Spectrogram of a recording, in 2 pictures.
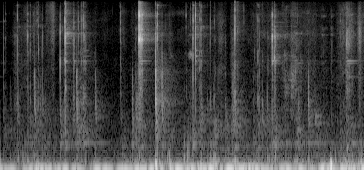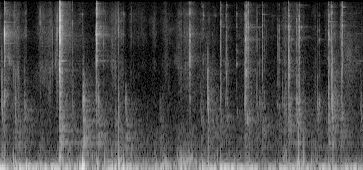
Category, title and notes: Sound effects > Objects / House appliances
My hand playing with the keys at the door of the house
